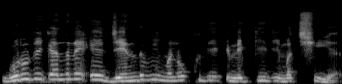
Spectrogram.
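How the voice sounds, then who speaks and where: Male preacher with a Punjabi accent, fairly high voice, slowly chanted verses then plain explanation, dry close recording. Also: animated, a little mellow, husky, no echo. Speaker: katha preacher. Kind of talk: scriptural exposition.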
